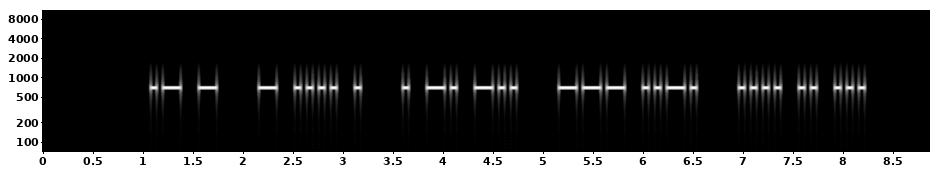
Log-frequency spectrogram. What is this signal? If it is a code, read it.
Morse code, heard as a keyed tone, about 20 wpm, 700 Hz. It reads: AT THE END OF HIS
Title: Sets of 5 Words Encore 20wpm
